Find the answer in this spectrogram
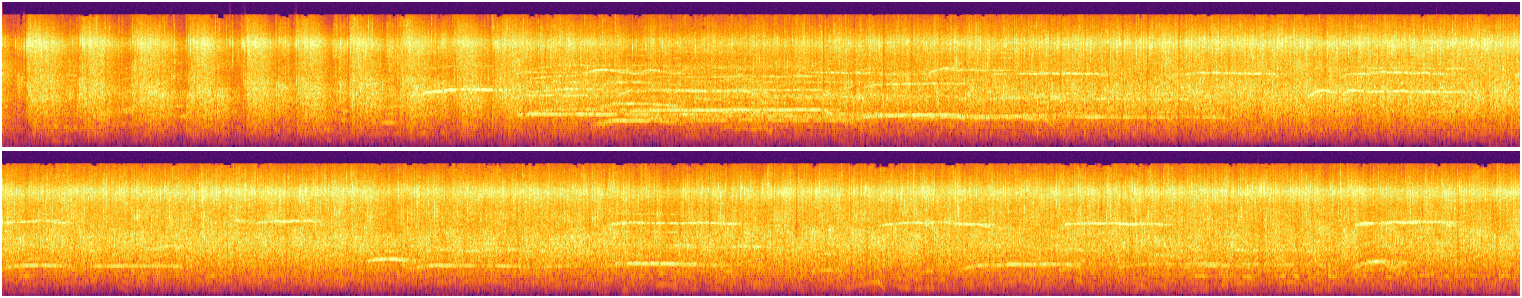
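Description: Audience applause, in even beats for the first few seconds and then a steady clapping, with voices calling out over it again and again.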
